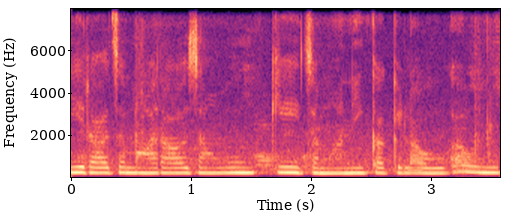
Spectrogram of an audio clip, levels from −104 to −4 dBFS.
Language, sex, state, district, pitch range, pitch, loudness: Hindi, female, Chhattisgarh, Bilaspur, 230-245 Hz, 235 Hz, -15 LUFS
